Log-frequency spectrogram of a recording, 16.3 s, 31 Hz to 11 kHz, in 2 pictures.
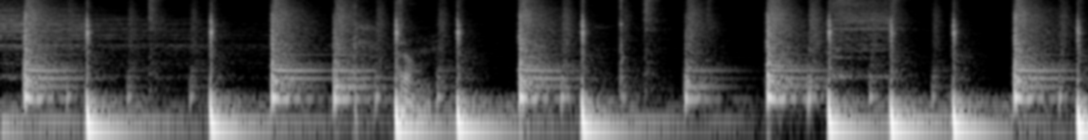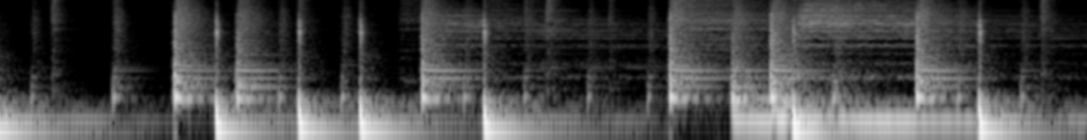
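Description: Sampled acoustic drum kit from the Toontrack EZdrummer 2 software drum plugin playing MIDI grooves, with kick, snare, hi-hat and cymbals. It is heard as grooves being auditioned one after another: the playing stops and restarts a couple of times.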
